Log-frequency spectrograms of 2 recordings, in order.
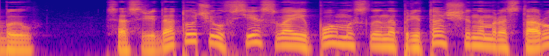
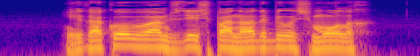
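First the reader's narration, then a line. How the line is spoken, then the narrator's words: Irritated question. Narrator (Russian): Раздраженно поинтересовался Тьер Труно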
